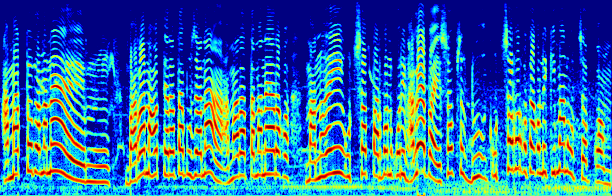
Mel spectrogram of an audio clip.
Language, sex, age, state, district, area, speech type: Assamese, female, 30-45, Assam, Barpeta, rural, spontaneous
